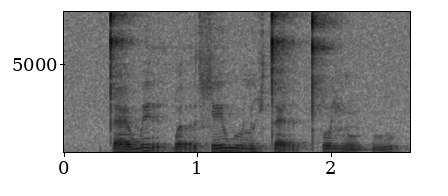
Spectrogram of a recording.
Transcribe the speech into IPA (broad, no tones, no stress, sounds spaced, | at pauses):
t̪ æ w e r ɡ͡b ɒ r ɬ e w u l u ç t̪ æ r t̪ʰ o ɮ ũ k͡p u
